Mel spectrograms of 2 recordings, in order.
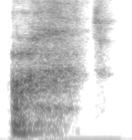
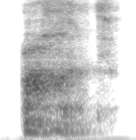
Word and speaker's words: acht: And rule number 5, the combination of the consonants C and H is pronounced like ch, at least after the vowels A, O, U, just like in the word acht.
